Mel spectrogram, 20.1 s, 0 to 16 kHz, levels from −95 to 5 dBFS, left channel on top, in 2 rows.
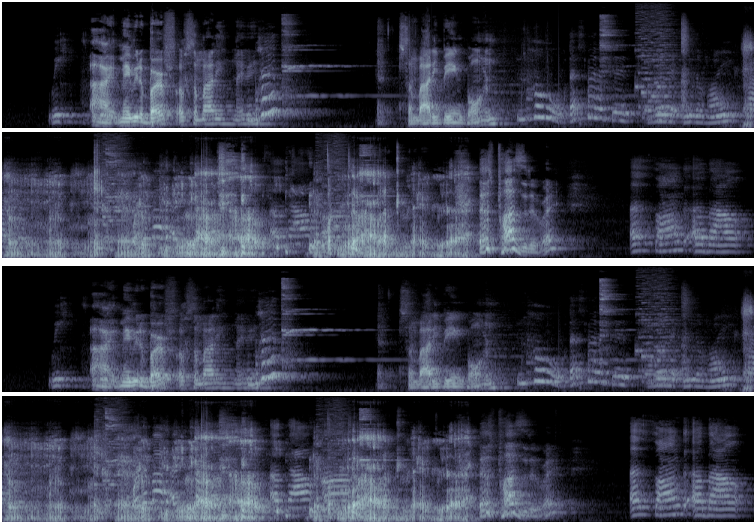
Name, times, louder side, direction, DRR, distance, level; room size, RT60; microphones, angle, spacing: voice 1, 0.6-1.0 1.3-1.4 3.3-3.9 6.9-10.4 12.1-13.1, left 1 dB, 25° left, 5 dB, 0.8 m, -40 dB
voice 2, 1.2-3.4 5.0-6.6 9.1-9.2 11.2-11.4 12.9-13.3 14.1-15.2 16.1-17.4, left 5 dB, 85° left, 12 dB, 0.4 m, -32 dB
sound 1, 3.7-5.1 8.0-8.6 11.4-12.2 14.8-15.8 17.4-17.5, right 4 dB, 35° right, 2.5 m, -47 dB
sound 2, 6.4-6.8 8.4-9.5 11.2-12.3 14.2-15.1, left 2 dB, 65° left, 2.2 m, -46 dB
sound 3, 9.9-13.7 14.1-16.3, right 1 dB, 5° right, 0.3 m, -30 dB
voice 3, 11.8-13.0 13.6-14.7 18.4-19.9, right 3 dB, 70° right, 7 dB, 0.7 m, -38 dB
9.0 x 5.7 x 2.5 m, 0.96 s
head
